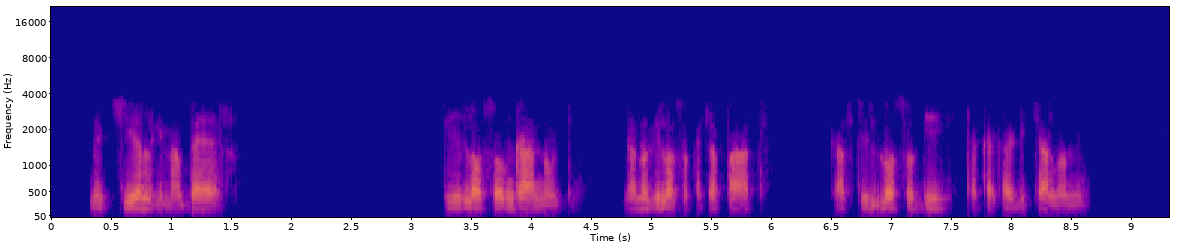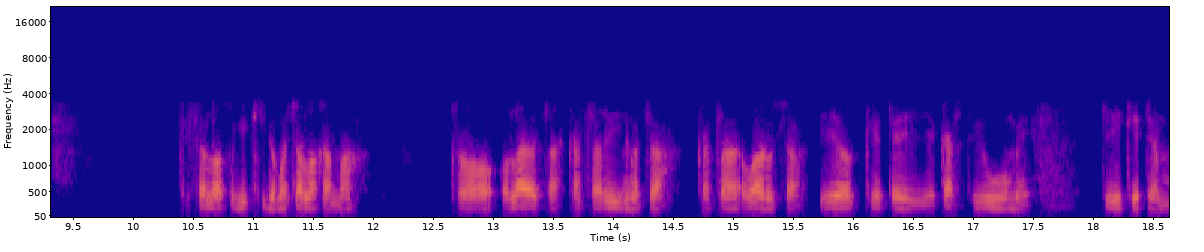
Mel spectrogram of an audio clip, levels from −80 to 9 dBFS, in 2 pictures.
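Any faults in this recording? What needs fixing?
Throughout the speech there is G.729 codec damage: the sound is confined to a telephone band of roughly 250 Hz to 3.5 kHz and has a rough, buzzy, synthetic edge. That comes from the codec rebuilding each 10 ms frame from a vocal-tract filter, a pitch predictor and a few pulses, which fits an 8 kbit/s G.729A stream. Simple band-limiting would sound dull but clean; the frame-by-frame roughness is what marks this as codec damage. To prevent it, record or route the call through a wideband codec instead of G.729.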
